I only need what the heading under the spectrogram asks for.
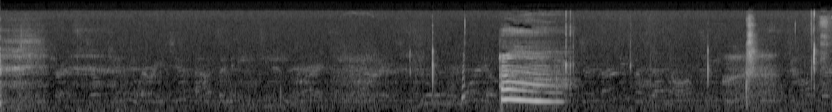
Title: Newborn hiccups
